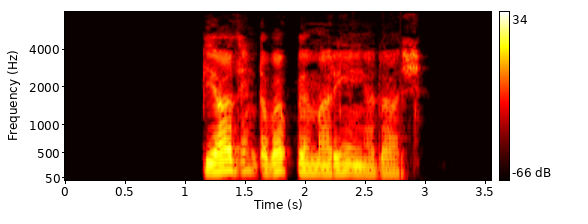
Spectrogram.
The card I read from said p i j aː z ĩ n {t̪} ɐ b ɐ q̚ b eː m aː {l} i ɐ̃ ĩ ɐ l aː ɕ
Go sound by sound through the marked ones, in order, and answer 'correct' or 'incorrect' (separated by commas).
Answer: correct, incorrect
